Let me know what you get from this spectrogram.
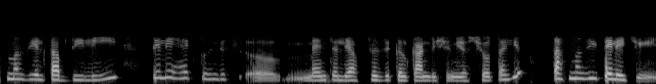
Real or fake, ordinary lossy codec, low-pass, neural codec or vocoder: real; Opus, 32 kbps; 3.6 kHz; none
